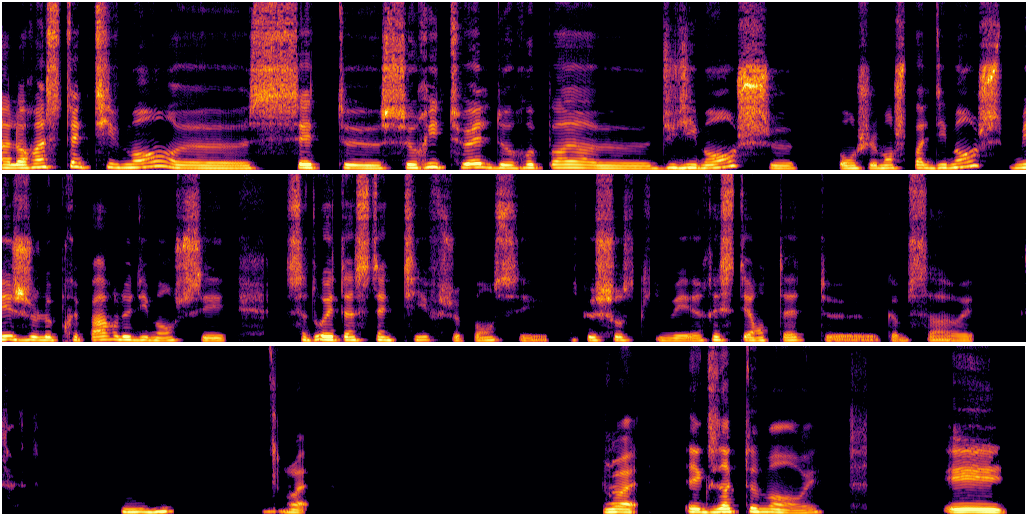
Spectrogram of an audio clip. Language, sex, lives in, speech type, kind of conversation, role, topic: French, female, United States, conversation, podcast, guest, Peux-tu raconter un rituel du repas du dimanche dans ta famille ?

